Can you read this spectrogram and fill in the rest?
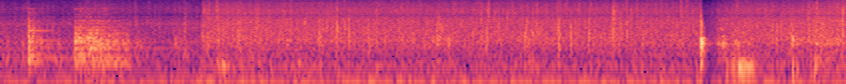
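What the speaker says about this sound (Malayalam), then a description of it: "സവോള ഇടാം കേട്ടോ" Onions fry in a pan for a beef head roast, a steady moderate sizzle with occasional stirring scrapes and one sharp utensil knock near the end, heard alone without speech.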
